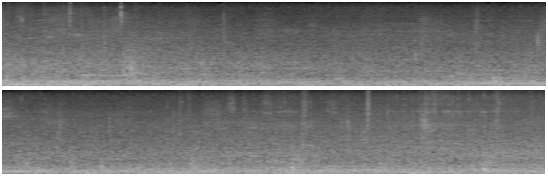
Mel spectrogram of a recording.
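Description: Transit bus and the surrounding cars idling in stopped traffic: a steady low engine hum under a faint street haze.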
